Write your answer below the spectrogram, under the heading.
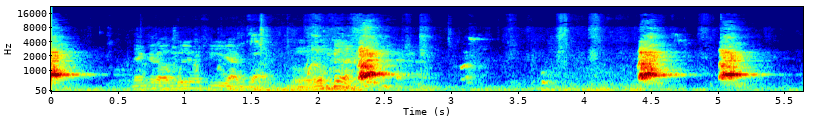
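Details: Pomeranian dog downstairs lets out three sharp yaps spread over several seconds, mixed with human voices talking in the background between barks.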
